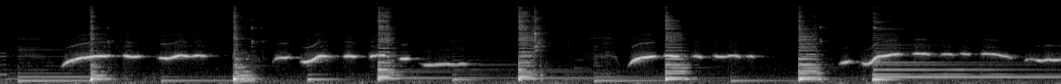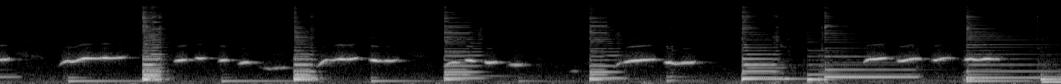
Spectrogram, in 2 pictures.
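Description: A person whistling a melody over an acoustic guitar. The whistled tune slides up into its notes in short phrases, while the guitar strums a chord every second or so and lets it ring.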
